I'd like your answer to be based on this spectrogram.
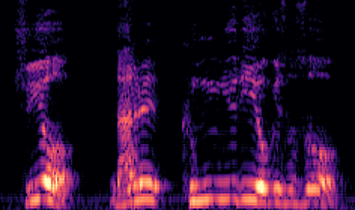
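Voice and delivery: slow pleading psalm line; fervent verse reading. Acted. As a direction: beg for mercy in the verse. Reads verse with fervor.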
